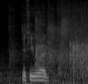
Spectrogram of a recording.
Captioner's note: applause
